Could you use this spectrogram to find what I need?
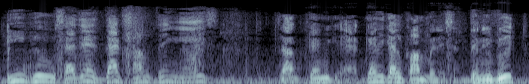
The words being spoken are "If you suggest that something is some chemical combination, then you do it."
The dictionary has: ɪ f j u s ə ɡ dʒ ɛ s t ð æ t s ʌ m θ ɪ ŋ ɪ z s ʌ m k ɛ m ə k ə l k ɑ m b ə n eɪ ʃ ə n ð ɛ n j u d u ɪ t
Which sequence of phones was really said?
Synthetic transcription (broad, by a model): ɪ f j u s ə dʒ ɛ s t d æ t s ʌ m t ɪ ŋ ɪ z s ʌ m k ɛ m ə k ə l k ɑ m b ə n eɪ ʃ ə n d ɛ n j u d u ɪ t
